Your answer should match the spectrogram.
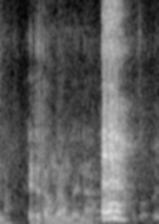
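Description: A person speaking, then one short, loud throat-clearing cough about a second and a half in.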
